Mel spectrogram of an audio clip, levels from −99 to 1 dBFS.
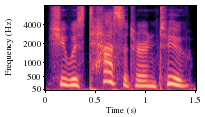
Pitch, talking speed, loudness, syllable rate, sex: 210 Hz, 160 wpm, -16 LUFS, 4.4 syllables/s, male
